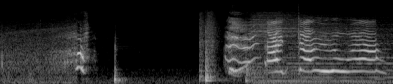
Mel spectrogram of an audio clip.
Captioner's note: laughs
